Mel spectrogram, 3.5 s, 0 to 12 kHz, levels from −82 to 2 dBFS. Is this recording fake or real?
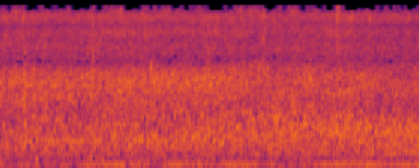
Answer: real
